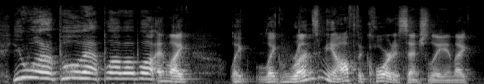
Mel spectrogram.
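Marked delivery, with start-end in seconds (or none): 0.2-1.6 put-on loud, very high, angry cursing yell. Retelling how someone stopped the game to yell at him: imitating someone yelling. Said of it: "stops the game to yell at me and says".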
